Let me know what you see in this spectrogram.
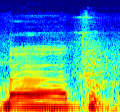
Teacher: Huruf B, pengucapan bibir rapat keluar suara saat terbuka.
